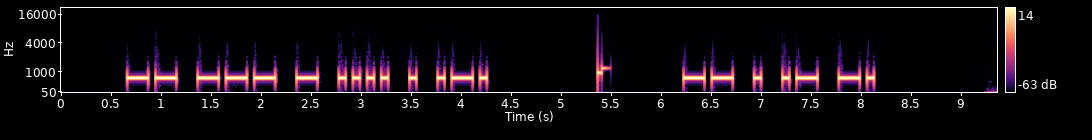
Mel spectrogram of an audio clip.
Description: Morse code, heard as a keyed tone, about 17 wpm, 700 Hz. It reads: MOTHER MEAN
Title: Sentences from Top 200 Words - New Word Drill - 17wpm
